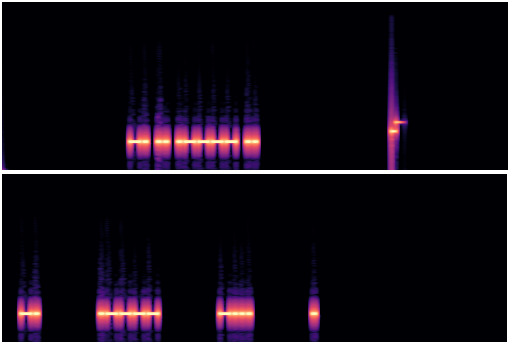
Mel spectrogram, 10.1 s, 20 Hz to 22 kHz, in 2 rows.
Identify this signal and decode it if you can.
Morse code, heard as a keyed tone, about 34 wpm, spaced as for 18 wpm, 700 Hz. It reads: NI1I N1BE
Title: USA Call Signs - 4 Characters - 6x Character Spacing - 35wpm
